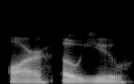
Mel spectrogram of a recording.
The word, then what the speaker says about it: parousia: What are the signs literally of your parousia? And can you spell that? I want to type it in. I think I have it right, but just confirm. Parousia. It's Paru. Yes. So Parusia.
